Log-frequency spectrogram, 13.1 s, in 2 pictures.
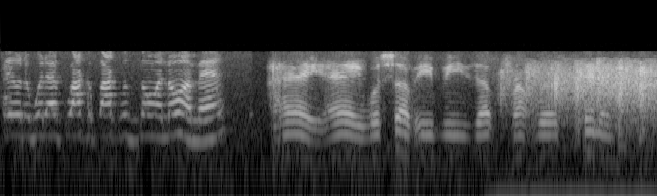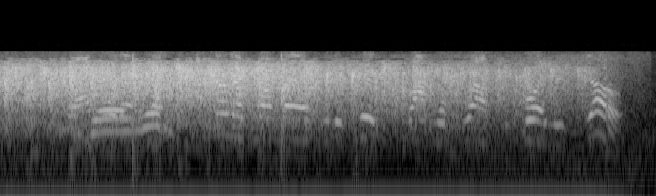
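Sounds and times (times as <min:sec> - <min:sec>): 
speech: 0:00.4 - 0:06.4, 0:07.3 - 0:12.9
laughter: 0:02.7 - 0:12.6
crowd applauding: 0:04.8 - 0:12.9.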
